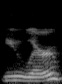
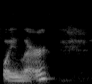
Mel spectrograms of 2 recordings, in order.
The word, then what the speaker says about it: Euler: do pronounce it i know it looks like euler but you pronounce it euler um and he just did a lot of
